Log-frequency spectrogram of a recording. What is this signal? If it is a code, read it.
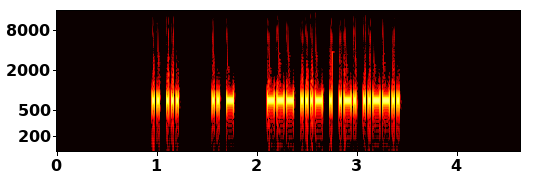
Morse code, heard as a keyed tone, about 50 wpm, 700 Hz. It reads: IS IT OVER?
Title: 2x Word-Spacing - Sentences from Top 100 Words - 50wpm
